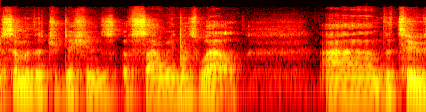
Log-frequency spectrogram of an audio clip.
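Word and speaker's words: Samhain: a thing called um well it it reads Sam hang but it's pronounced sawin okay which was a a Celtic Pagan festival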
